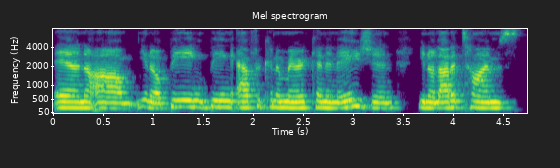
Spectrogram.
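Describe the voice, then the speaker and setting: Korean-accented woman giving a halting speech. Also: medium pitch, flat delivery, dull audio. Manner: earnest, halting with fillers and restarts. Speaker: city councilwoman. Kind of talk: campaign speech.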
